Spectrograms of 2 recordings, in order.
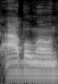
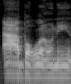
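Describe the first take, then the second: First: The word ends like 'alone', without a final vowel. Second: The word ends like 'baloney', with a final vowel. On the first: The speaker calls it wrong. "I said abalone for years and got corrected" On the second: The speaker calls it right. "Sounds like baloney"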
